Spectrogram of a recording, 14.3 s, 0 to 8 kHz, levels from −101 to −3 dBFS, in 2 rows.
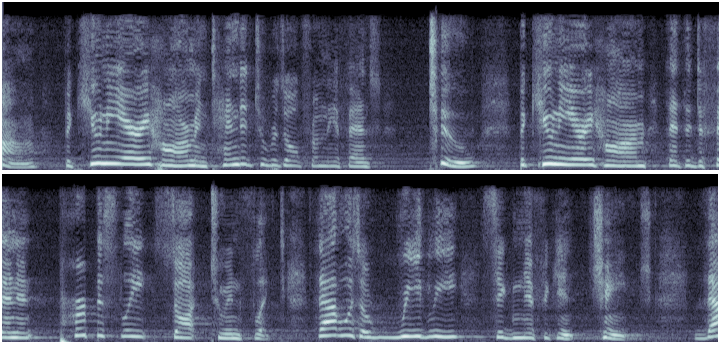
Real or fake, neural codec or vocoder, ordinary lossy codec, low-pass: fake; codec, 16 kHz in and 24 kHz out, 1 kbps, XY-Tokenizer; AAC, 48 kbps; 7.2 kHz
